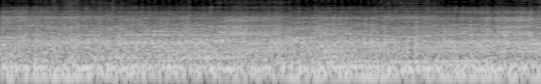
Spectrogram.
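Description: A motor vehicle engine running steadily, with a constant low hum.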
